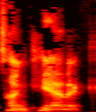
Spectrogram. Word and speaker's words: Tunkhannock: Tunkhannock? – So I live in Northeast Pennsylvania, and the town is called Tunkhannock.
